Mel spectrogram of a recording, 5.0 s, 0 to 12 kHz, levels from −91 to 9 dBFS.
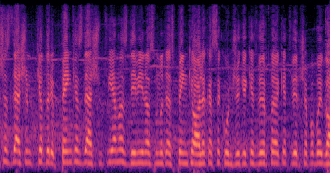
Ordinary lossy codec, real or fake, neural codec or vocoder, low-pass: AAC, 64 kbps; real; none; 10.8 kHz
